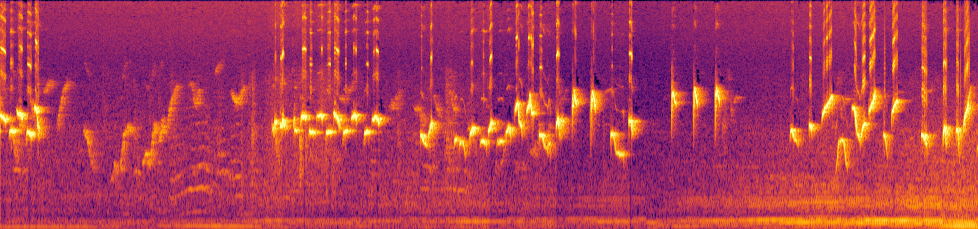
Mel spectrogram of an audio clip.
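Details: Lure song of a white-rumped shama, meant to make a rival bird answer and sing. Varied, rapid phrases of whistled and chirping notes come in bursts separated by short pauses, with a low steady hum underneath.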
